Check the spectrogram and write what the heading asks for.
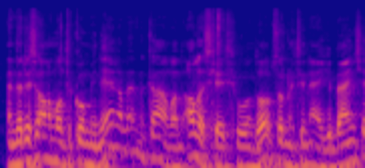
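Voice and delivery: ordinary delivery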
